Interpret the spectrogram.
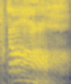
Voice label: scout negative vocalization; tf2; mvm

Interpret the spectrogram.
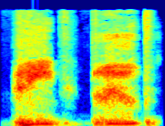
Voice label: soldier robot; mvm

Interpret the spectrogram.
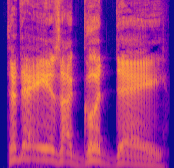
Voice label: soldier cheers; vo; tf2

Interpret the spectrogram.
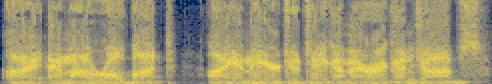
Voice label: soldier robot; mvm

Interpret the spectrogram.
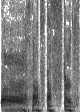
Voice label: demoman positive vocalization; tf2; garrysmod; mvm

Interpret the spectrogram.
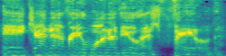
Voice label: soldier jeers; mvm

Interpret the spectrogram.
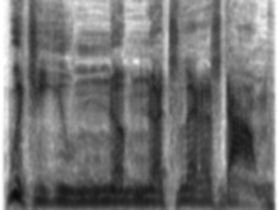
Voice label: soldier jeers; vo; tf2

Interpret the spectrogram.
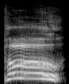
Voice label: medic jeers; vo; tf2

